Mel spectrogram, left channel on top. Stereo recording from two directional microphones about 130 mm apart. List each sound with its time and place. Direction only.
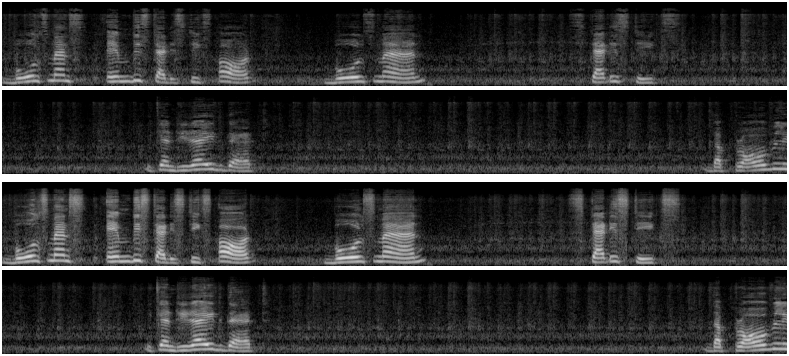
0.1 s speech: 70° right (ahead or behind)
5.9 s speech: 60° right (ahead or behind)
9.4 s speech: 70° right (ahead or behind)
15.0 s speech: 90° right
